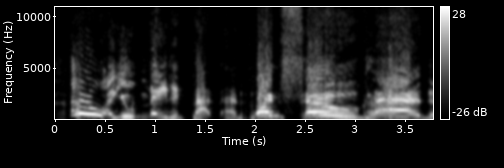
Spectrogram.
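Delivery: theatrical, hammy, high, very loud, slow and drawn out. Showing a favourite version of the Joker: theatrical Joker voice. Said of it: "that's the version of the Joker".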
